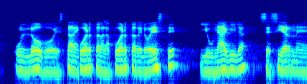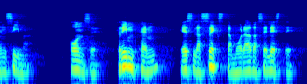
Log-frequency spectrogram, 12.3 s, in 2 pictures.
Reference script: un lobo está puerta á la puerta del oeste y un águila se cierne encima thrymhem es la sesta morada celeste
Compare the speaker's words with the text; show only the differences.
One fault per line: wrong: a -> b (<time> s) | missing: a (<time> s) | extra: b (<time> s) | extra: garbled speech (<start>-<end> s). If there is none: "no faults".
no faults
